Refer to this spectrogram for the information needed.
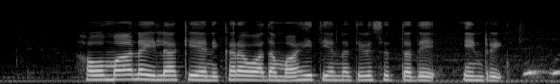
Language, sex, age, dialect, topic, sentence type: Kannada, female, 36-40, Central, agriculture, question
